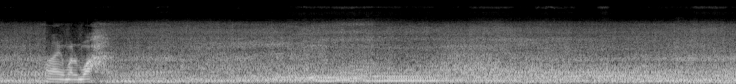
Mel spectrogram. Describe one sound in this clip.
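A scooter engine hums steadily.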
